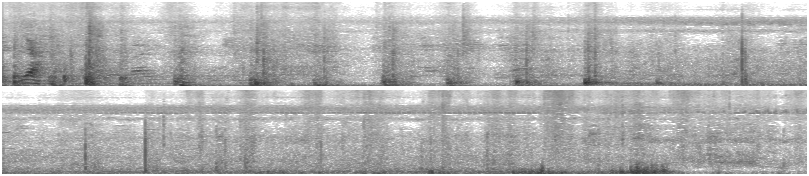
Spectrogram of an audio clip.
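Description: Footsteps of a person walking at an even pace, about one and a half steps a second, first on a wooden floor. They then fade to soft, faint steps out on grass, where a faint steady high-pitched hiss runs through the quieter part.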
